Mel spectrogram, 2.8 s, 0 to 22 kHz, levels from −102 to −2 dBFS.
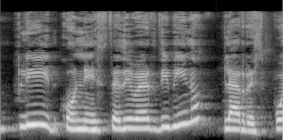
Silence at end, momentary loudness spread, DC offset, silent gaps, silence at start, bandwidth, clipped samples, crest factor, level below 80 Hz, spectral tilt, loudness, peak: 0 s; 4 LU; under 0.1%; none; 0 s; 16.5 kHz; under 0.1%; 14 dB; -84 dBFS; -4 dB/octave; -20 LUFS; -6 dBFS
